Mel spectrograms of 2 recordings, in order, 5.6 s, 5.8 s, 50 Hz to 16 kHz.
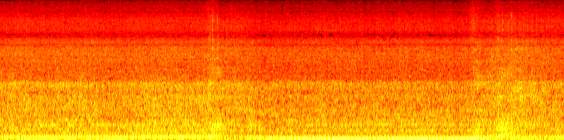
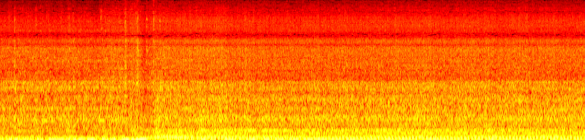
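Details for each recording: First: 1984 Ford Mustang GT350 just after a starter replacement, first start with choke on: steady warm-up idle with a low, even rumble that dips briefly then recovers; nothing abnormal here, though the owner then notes an audible leak from the head. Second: 1984 Ford Mustang GT350 V8, cold idle on slow Holley choke: rough low idle with sharp puffing tick on each firing pulse; leaking badly at the headers.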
